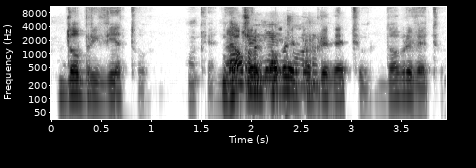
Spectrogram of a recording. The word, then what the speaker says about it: Dobry wieczór: Dobry wieczór. Dobry wieczór.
